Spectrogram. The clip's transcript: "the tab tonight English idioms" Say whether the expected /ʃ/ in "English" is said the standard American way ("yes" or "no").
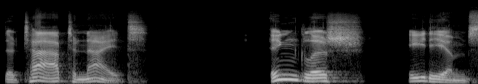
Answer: yes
